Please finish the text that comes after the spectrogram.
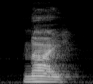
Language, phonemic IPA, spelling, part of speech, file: Dutch, /naj/, naai, verb, Nl-naai.ogg
- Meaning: inflection of naaien: 1. first-person singular present indicative 2. second-person singular present indicative 3. imperative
